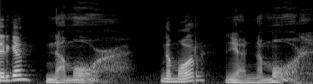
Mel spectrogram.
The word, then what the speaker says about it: Namor: but before we wrap it up it's not Neymar it's not more is that how they're pronouncing it yes none more say it again no more no more yeah no more I like that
